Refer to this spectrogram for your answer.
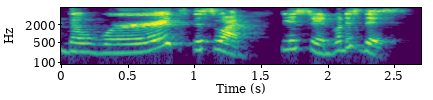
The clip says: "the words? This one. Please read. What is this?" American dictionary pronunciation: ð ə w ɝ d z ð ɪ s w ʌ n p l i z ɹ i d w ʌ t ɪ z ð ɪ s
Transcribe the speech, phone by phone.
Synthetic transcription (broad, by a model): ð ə w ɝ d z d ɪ s w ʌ n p l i s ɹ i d w ʌ t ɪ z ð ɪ s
